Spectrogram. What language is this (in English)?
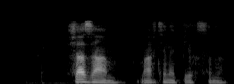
Russian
